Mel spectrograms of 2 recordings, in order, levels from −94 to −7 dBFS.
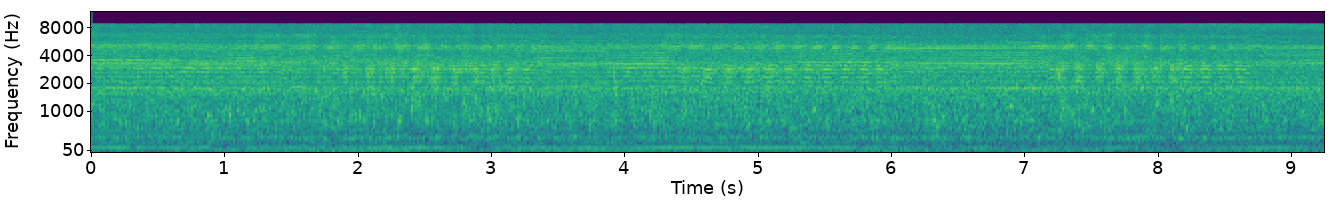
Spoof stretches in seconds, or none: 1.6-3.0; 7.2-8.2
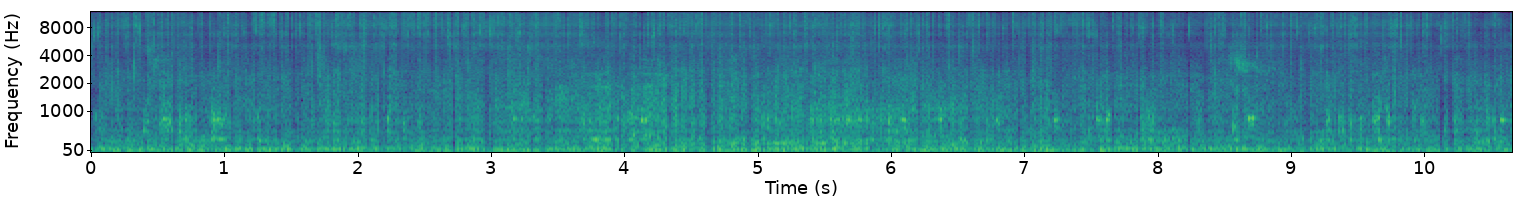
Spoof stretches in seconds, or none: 0.0-10.7

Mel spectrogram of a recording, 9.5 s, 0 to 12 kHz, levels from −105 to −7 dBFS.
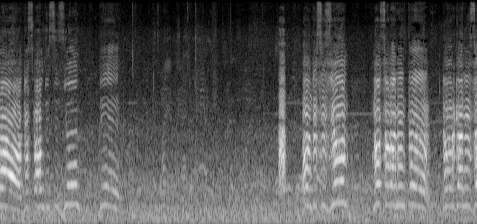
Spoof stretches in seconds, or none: none

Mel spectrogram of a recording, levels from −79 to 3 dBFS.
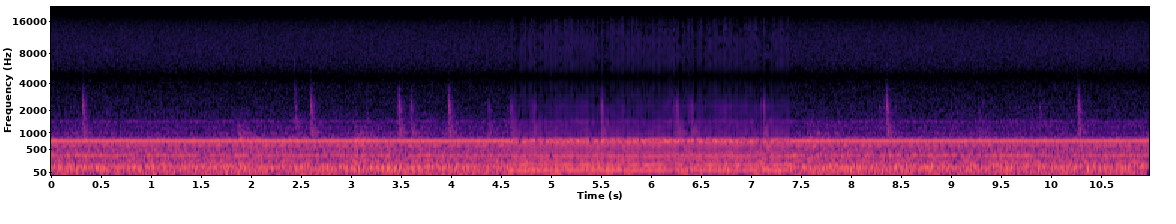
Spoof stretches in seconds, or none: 4.6-7.4

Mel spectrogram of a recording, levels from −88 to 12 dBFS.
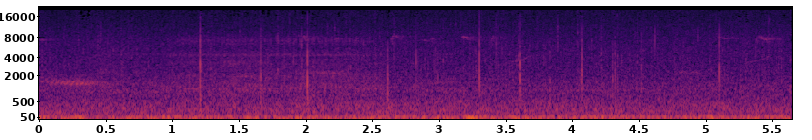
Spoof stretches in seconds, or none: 0.0-2.3

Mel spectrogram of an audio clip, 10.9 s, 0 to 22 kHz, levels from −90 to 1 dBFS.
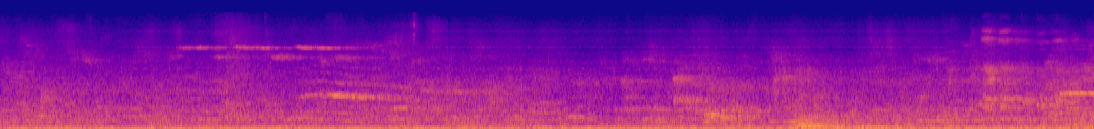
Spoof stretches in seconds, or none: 1.2-2.3; 4.3-9.5

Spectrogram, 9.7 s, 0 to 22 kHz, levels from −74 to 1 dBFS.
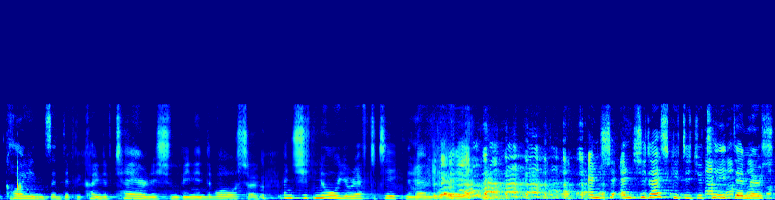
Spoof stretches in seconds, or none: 0.9-5.9

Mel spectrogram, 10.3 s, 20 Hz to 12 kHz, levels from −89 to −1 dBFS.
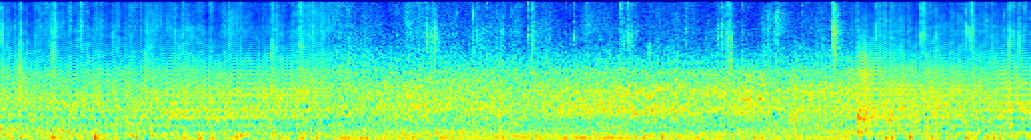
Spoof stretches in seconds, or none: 0.0-3.3; 8.5-10.3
